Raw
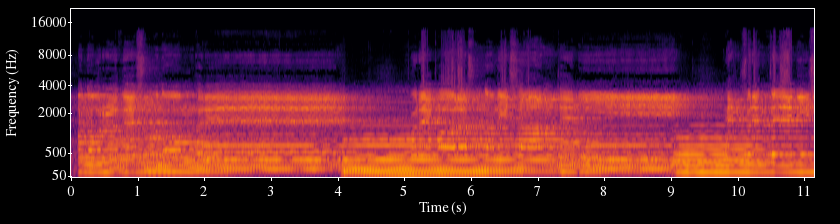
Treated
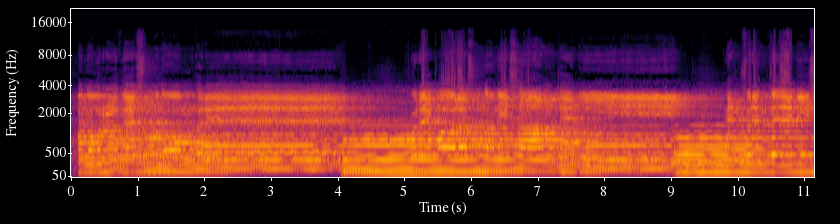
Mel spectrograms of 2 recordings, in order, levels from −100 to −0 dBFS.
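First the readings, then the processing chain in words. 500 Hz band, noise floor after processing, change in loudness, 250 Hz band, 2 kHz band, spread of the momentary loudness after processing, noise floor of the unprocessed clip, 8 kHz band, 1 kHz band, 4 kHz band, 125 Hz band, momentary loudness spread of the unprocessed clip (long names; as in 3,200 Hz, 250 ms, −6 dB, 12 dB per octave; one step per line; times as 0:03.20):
+6.0 dB, −28 dBFS, +4.0 dB, +2.0 dB, +3.0 dB, 4 LU, −32 dBFS, can't be measured, +9.0 dB, +2.5 dB, +0.5 dB, 3 LU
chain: octave-band graphic EQ 500/1,000/4,000 Hz +5/+10/+3 dB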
